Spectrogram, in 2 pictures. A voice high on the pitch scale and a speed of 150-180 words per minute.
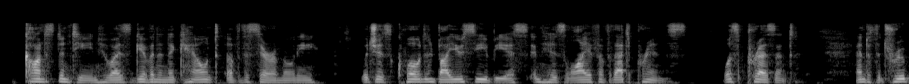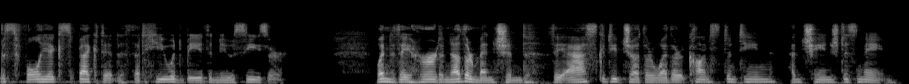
No: low, 110 Hz; average, 160 wpm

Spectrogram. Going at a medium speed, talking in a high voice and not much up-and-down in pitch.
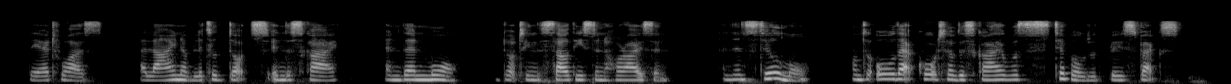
Yes: average, 160 wpm; high, 205 Hz; narrow, 1.6 semitones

